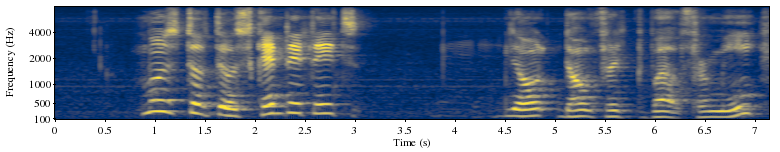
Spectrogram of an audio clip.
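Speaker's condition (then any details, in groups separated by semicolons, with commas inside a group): Traumatic brain injury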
